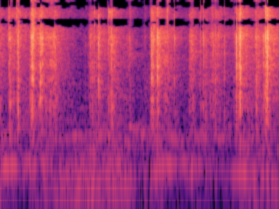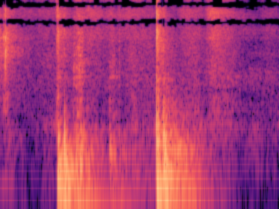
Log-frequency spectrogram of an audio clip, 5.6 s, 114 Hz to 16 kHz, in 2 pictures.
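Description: Rapid clicking and clacking of a 3x3 speedcube being turned fast in a speedsolve, stopping about three seconds in. Then two heavy thuds about a second apart, the first as the solved cube is put down on the mat.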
